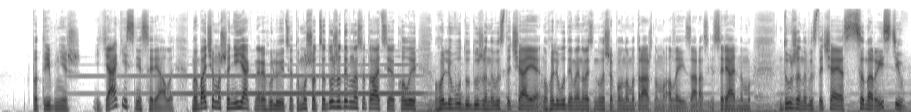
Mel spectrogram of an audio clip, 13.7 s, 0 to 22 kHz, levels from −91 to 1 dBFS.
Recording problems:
background music; noticeable; throughout; 15 dB below the speech

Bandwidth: 14.5 kHz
